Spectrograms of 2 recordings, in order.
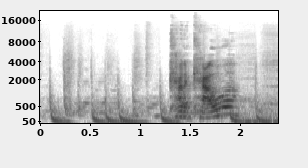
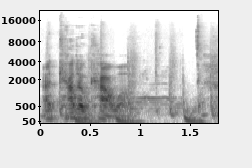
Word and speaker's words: Kadokawa: that uh I always I always mispronounce it uh kakawa kadokawa uh so the Japanese publisher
